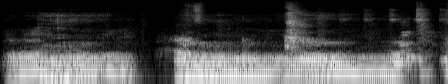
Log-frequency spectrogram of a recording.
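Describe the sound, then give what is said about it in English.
A female dog growling in two long, low, rumbling stretches separated by a brief pause, loud and steady with no talk over it. “That is not a lightsaber. That is our dog.”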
